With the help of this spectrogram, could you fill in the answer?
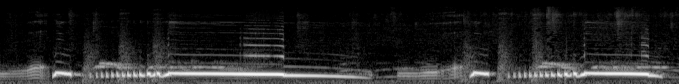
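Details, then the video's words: Two coos from a Barbary dove, locally called puter pelung. Each opens with a quick rising note and a rapid throbbing trill, then stretches into a long level note that glides lower at its end. "Suara Puter Pelung Merdu"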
